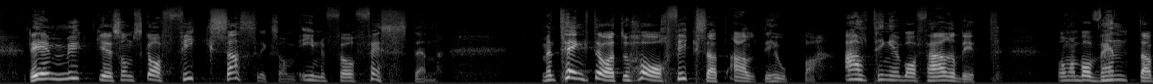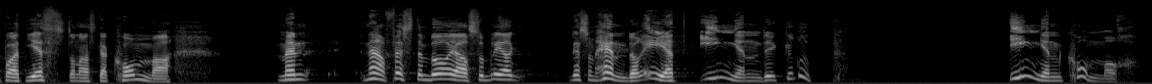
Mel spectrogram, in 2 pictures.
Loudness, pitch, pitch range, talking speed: -29 LUFS, 195 Hz, 175-240 Hz, 120 wpm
